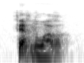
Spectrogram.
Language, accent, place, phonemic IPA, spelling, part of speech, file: French, France, Lyon, /fɛʁ nwaʁ/, faire noir, verb, LL-Q150 (fra)-faire noir.wav
- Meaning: to be dark, especially when it's night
